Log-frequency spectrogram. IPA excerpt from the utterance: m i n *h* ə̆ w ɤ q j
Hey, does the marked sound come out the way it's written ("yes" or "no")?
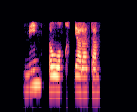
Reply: yes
